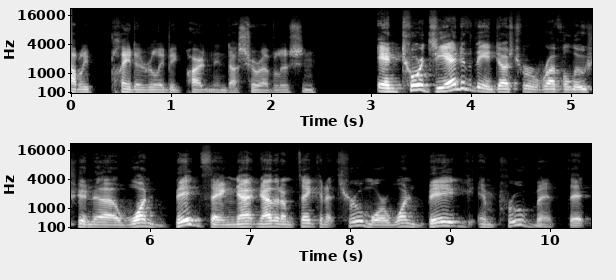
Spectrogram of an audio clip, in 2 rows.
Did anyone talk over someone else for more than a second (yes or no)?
no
